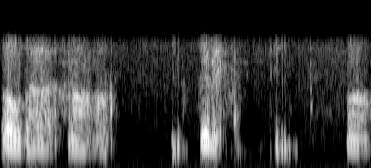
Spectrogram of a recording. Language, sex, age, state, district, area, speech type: Kannada, male, 30-45, Karnataka, Mysore, rural, conversation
